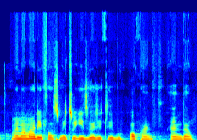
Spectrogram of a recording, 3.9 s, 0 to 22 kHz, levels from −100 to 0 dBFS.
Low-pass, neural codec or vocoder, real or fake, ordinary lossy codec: 19.8 kHz; none; real; Opus, 24 kbps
